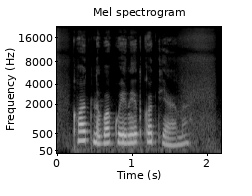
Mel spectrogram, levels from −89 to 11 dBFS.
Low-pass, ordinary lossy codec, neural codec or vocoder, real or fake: none; none; vocoder, 44.1 kHz, 128 mel bands every 512 samples, BigVGAN v2; fake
